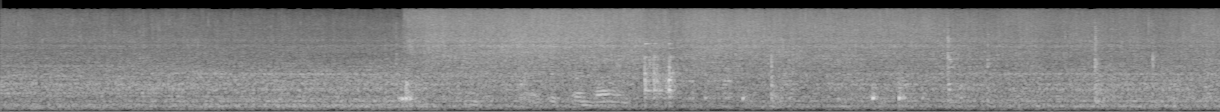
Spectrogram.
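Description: Tomatoes and green bell pepper sizzling in oil in a nonstick wok, stirred with a wooden spatula that scrapes and taps against the pan now and then. The sizzle comes in about four seconds in, after a steadier, duller noise.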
